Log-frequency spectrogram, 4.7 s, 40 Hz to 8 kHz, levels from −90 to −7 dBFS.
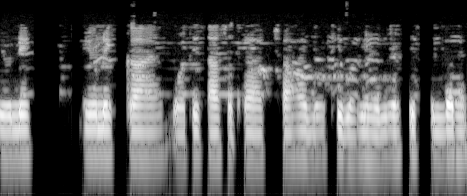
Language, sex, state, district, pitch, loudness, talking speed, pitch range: Hindi, male, Bihar, Araria, 115 Hz, -19 LUFS, 205 wpm, 110-120 Hz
